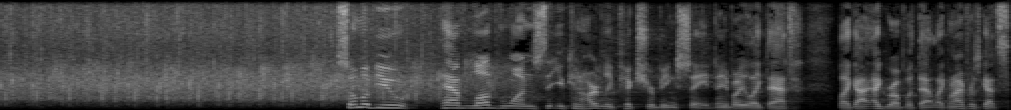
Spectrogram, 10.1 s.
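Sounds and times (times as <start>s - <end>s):
audience clapping: 0.0s - 5.8s
speech: 3.5s - 10.0s.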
